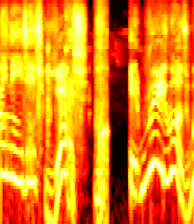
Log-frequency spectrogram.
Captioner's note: snorts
